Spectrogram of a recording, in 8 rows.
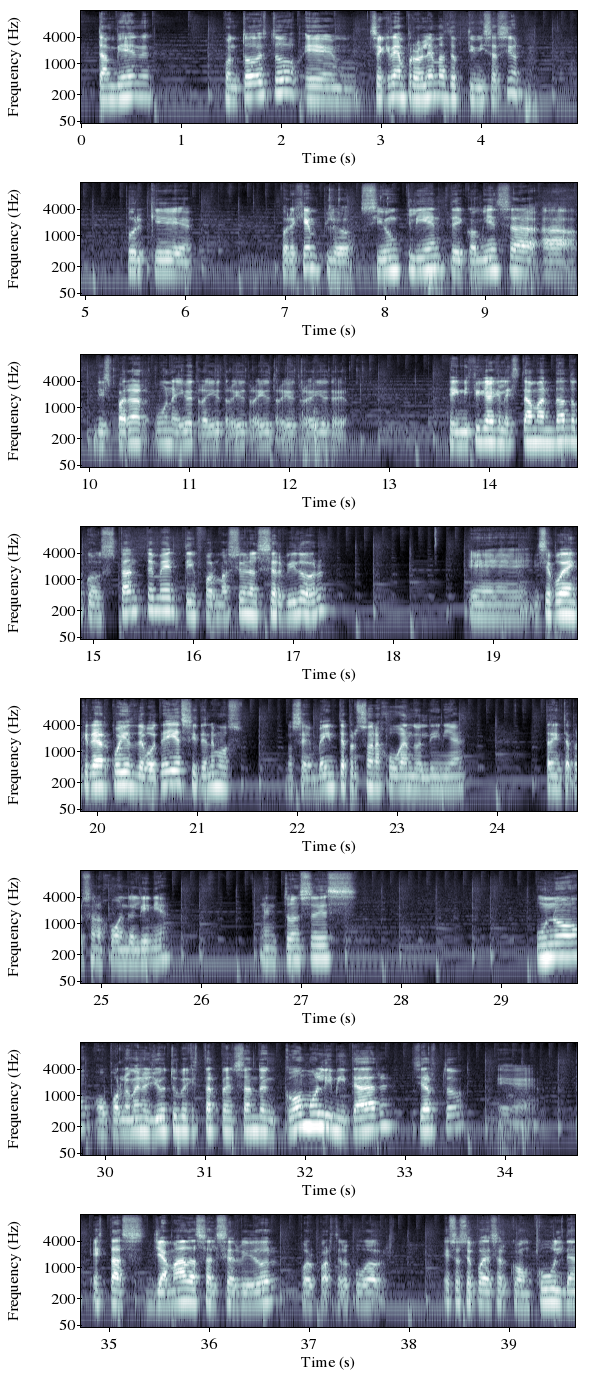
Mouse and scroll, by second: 7.9 click, 10.1 right click, 10.3 right click, 10.5 right click, 10.6 right click, 10.8 right click, 10.9 right click, 11.1 right click, 11.4 right click, 11.6 right click, 11.8 right click, 11.9 right click, 12.1 right click, 12.3 right click, 12.4 right click, 12.6 right click, 12.7 right click.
